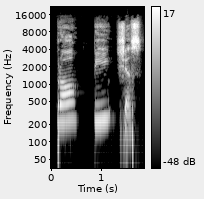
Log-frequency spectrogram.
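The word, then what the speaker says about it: propitious: अगर आपको इंग्लिश में कहीं पर TIOUS लिखा मिले तो हम लोग TIOUS को पढ़ते हैं सस। क्या पढ़ते हैं? सस। तो पूरी मीनिंग क्या बनी? प्रोपीशस, प्रोपीशस, प्रोपीशस।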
